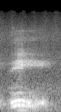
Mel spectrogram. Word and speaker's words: ye: I mean, it never was meant to be ye, it was always meant to be thee.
